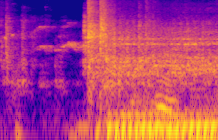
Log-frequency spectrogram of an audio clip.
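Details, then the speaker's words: Yamaha Xeon automatic scooter that had a hard, jammed-feeling kickstart, after reassembly with the one-way ring fitted. One kick fires the engine at once into a quick, even putter with no slipping or grinding. Kick and electric start are now both lighter. "Jadi untuk di bagian k s dia enteng dan starter pun dia lebih enteng ya"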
